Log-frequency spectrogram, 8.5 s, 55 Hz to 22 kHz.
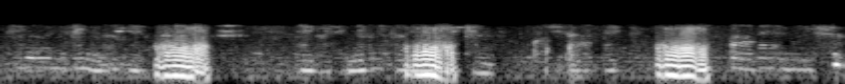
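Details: Snoring during sleep: loud, rhythmic rattling snores roughly every two and a half seconds, about 24 a minute, with softer breathing between them.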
